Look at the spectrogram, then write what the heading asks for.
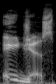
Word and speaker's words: Aegis: now before you jump on me saying it's pronounced AIS BBK Eis and I found out that Eis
